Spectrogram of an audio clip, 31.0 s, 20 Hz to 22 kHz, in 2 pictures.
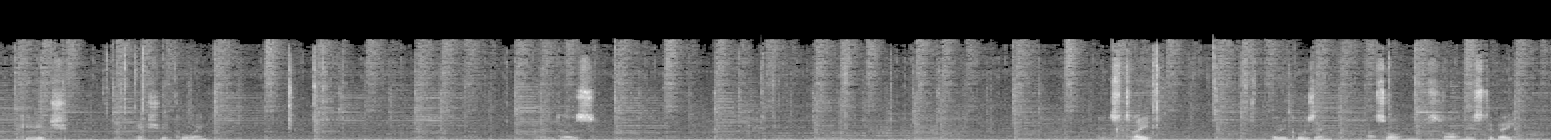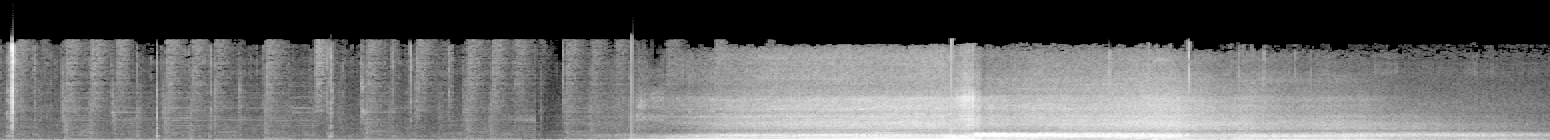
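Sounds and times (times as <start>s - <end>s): faint background music: 0.0s - 23.0s
car engine accelerating hard: 21.0s - 31.0s.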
